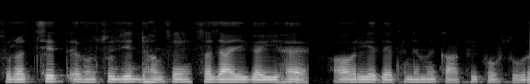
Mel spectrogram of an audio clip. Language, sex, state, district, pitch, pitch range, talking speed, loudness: Hindi, male, Bihar, Lakhisarai, 115 Hz, 110-120 Hz, 170 wpm, -22 LUFS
